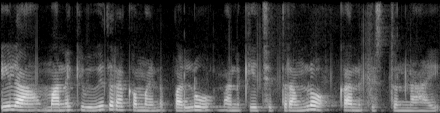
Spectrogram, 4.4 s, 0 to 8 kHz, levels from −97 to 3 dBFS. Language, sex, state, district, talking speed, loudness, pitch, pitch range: Telugu, female, Andhra Pradesh, Chittoor, 150 wpm, -20 LUFS, 220 Hz, 215-240 Hz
